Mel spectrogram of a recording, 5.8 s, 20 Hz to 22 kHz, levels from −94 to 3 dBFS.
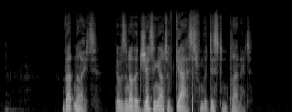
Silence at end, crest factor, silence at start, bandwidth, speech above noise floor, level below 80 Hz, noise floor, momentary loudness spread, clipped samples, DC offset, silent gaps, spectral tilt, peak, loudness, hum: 0.85 s; 22 dB; 1.25 s; 14.5 kHz; over 54 dB; -68 dBFS; under -90 dBFS; 16 LU; under 0.1%; under 0.1%; none; -5 dB/octave; -16 dBFS; -36 LUFS; none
